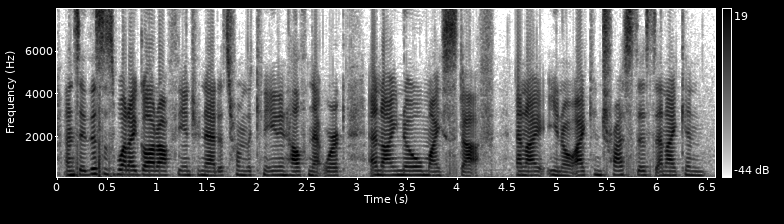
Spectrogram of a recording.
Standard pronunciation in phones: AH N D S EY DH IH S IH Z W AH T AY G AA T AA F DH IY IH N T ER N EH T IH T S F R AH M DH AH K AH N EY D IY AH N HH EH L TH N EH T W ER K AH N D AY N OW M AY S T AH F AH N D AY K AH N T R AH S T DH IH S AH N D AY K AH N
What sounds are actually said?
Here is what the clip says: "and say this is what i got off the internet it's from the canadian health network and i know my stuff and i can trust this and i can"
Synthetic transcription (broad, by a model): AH N S EY DH IH S IH Z W AH T AY G AA T AA F DH IY IH N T ER N EH T IH T S F R AH M DH AH K AH N EY D IY AH N HH EH L TH N EH T W ER K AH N AY N OW M AY S T AH F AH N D AY K N T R AH S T DH IH S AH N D AY K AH N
